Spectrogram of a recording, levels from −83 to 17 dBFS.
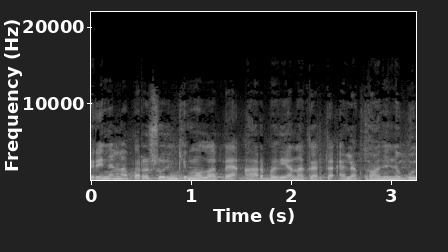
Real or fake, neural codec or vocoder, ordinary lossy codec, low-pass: fake; codec, 44.1 kHz, 7.8 kbps, Pupu-Codec; MP3, 64 kbps; 19.8 kHz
